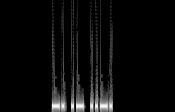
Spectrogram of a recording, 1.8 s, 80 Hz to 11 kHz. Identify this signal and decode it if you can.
Morse code, heard as a keyed tone, about 46 wpm, 700 Hz. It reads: NAF
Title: USA Call Sign Postfixes - 3 Letters 50wpm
